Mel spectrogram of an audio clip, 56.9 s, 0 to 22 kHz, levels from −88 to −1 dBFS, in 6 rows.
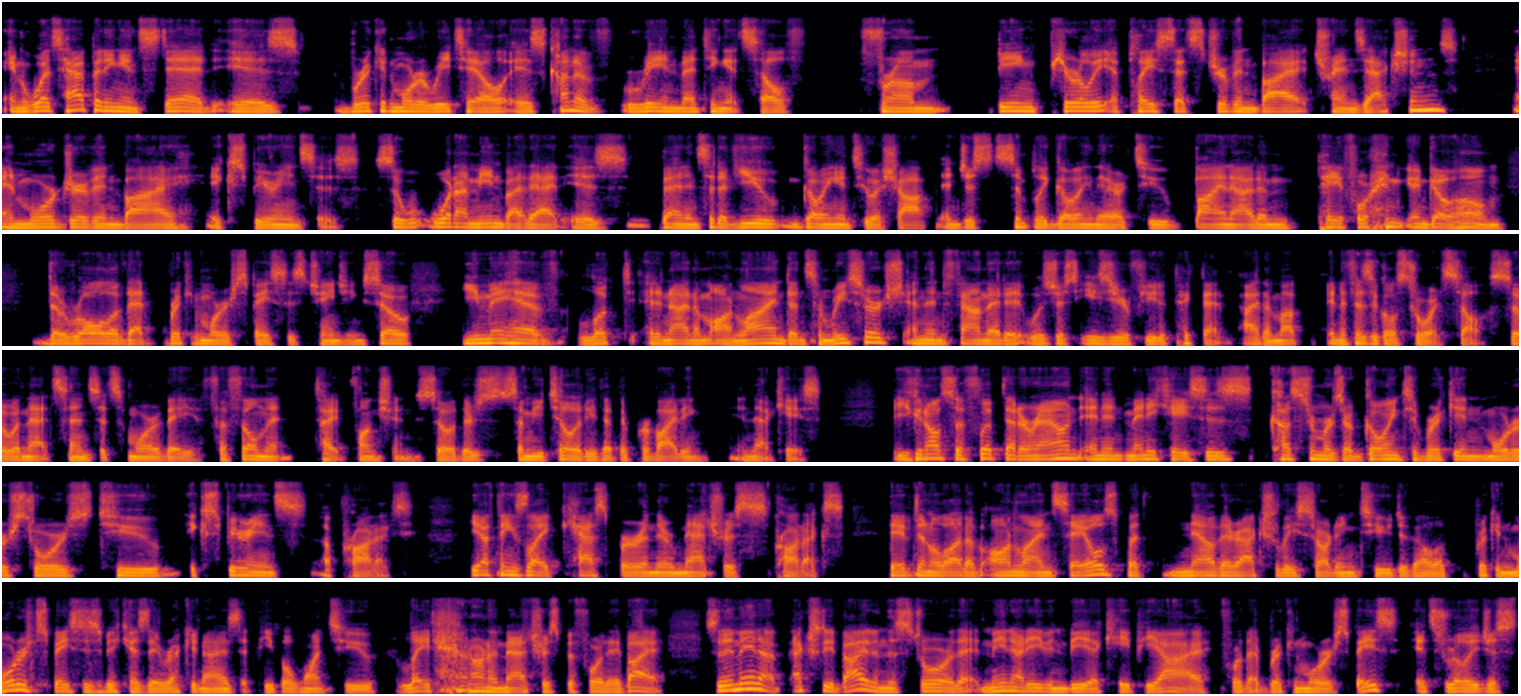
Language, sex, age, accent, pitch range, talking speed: English, male, 30-49, American, 105-120 Hz, 225 wpm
